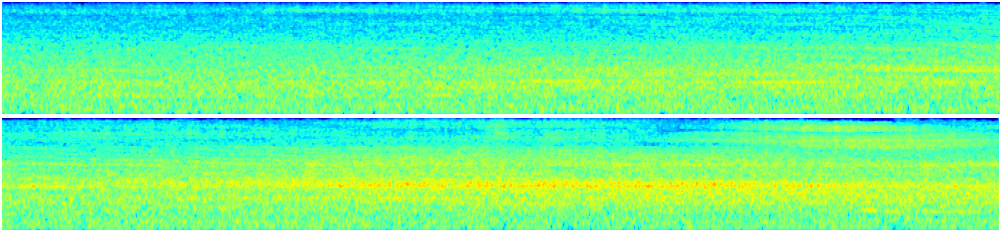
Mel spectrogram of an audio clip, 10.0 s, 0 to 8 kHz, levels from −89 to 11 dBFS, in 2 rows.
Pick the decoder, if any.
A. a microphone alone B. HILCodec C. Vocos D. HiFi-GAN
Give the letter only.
A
